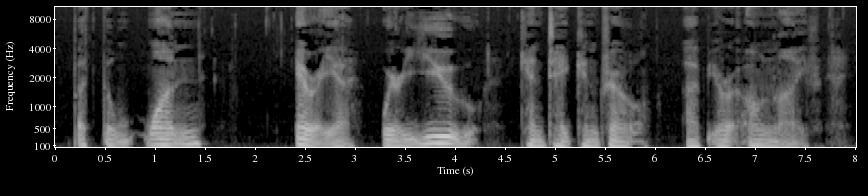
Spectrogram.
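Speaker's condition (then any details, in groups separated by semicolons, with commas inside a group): Spasmodic dysphonia; Oregon for treatment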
